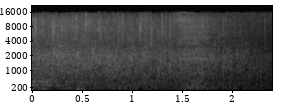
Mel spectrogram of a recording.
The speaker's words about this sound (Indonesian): Ayo tepuk tangan sekali lagi bagi Tuhan kita.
